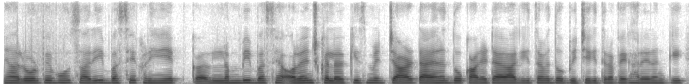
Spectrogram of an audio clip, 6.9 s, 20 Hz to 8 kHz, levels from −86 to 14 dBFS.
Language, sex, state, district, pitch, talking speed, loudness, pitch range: Hindi, male, Delhi, New Delhi, 185 Hz, 270 wpm, -16 LUFS, 180-190 Hz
